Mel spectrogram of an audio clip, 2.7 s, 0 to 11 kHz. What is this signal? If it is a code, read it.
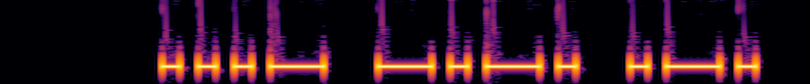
Morse code, heard as a keyed tone, about 20 wpm, 700 Hz. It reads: VCR
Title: USA Call Sign Postfixes - 3 Letters 20wpm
